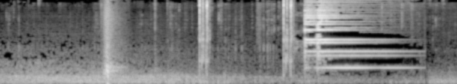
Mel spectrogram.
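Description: Subscribe-button sound effect: a few sharp clicks, then a bright bell ding about four seconds in that rings for over a second and stops abruptly. Low car road noise runs underneath.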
